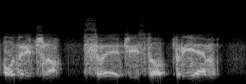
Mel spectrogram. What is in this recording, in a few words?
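Serbian chat; War Thunder; speech srb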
